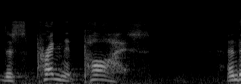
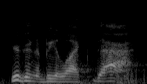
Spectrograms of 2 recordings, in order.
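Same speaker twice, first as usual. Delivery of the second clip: softer, lower ominous repeat; low quiet warning; 7 semitones lower, 7 dB quieter than usual. Retold or imitated. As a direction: drop the voice for the final threat. Parent voiced threatening child.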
